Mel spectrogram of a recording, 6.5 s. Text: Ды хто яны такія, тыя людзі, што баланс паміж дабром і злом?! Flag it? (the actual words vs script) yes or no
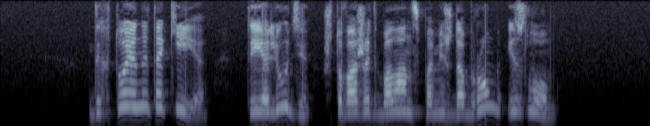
yes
